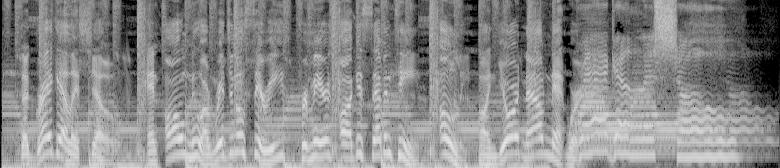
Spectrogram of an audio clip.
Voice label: Announcer Spokesperson

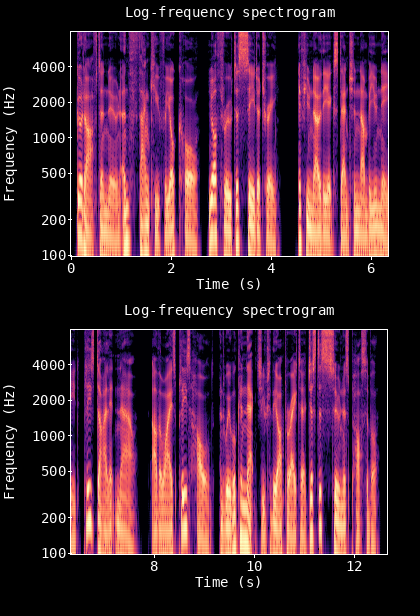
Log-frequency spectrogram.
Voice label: Old Man Phone; Cedar Tree

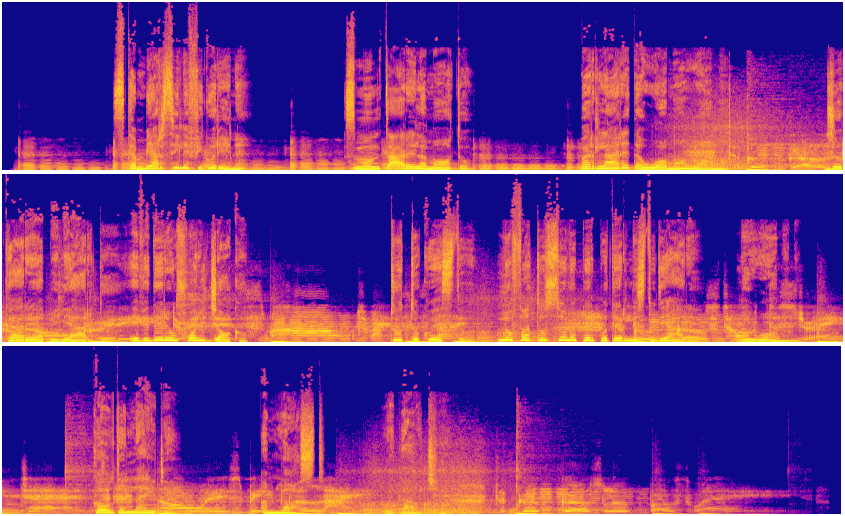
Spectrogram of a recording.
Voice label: Ad Italian; Golden Lady

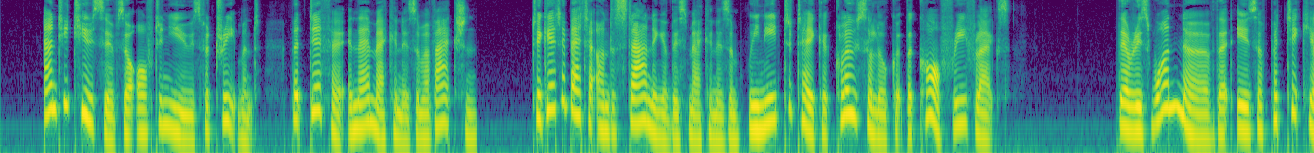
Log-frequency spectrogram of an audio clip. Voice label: medical read

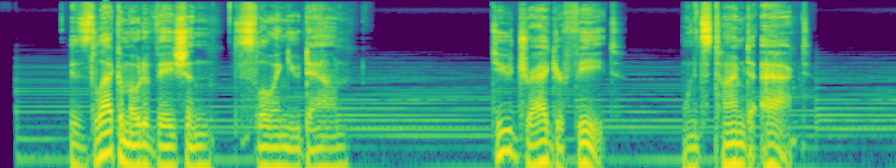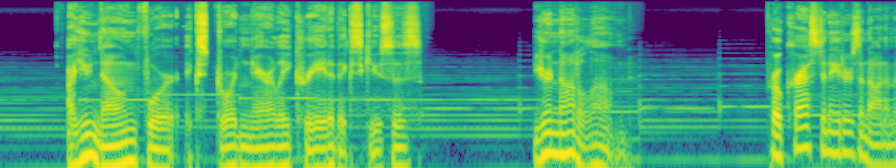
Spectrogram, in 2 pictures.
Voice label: PSA

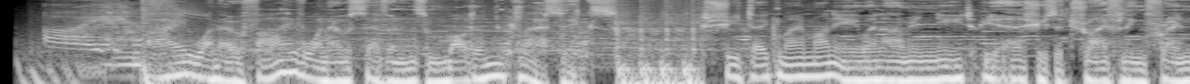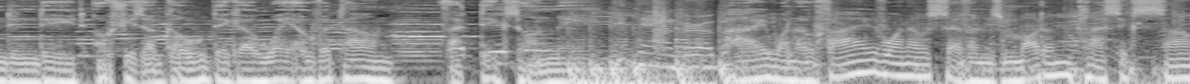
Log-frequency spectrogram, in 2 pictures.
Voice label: Radio Ident

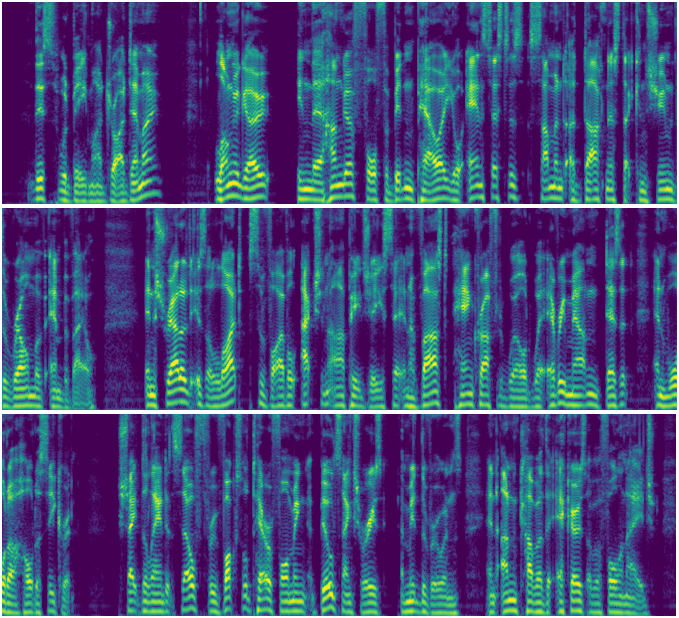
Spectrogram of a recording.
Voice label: Dry, male voice over

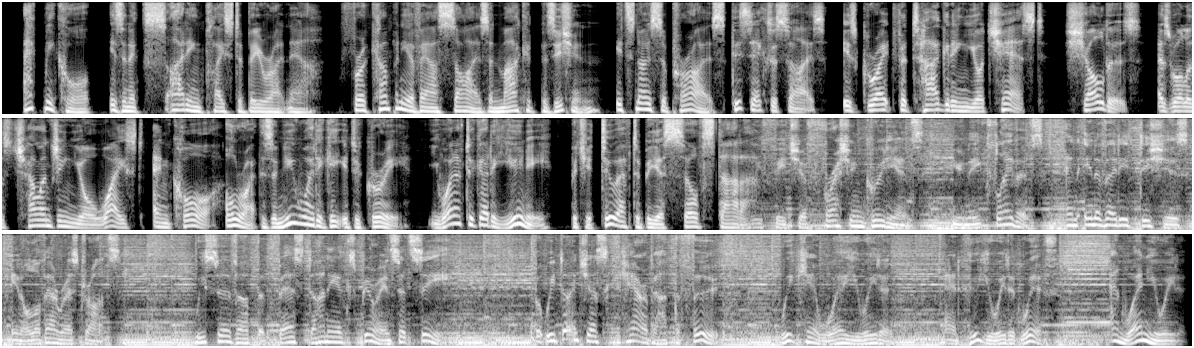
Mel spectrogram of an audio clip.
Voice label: Light Conversational

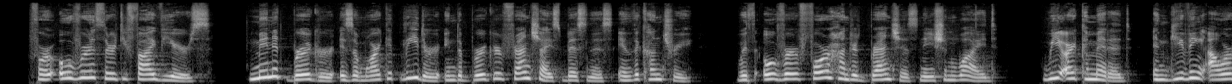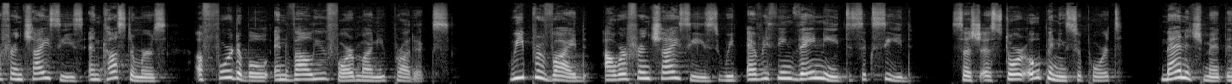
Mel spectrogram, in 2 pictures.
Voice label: Serious Tone; Minute Burger

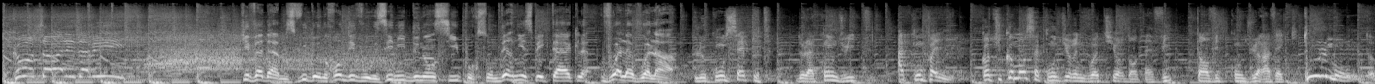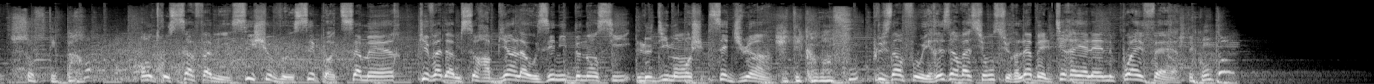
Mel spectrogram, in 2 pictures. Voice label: spot

